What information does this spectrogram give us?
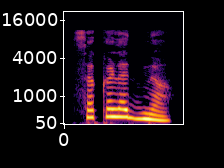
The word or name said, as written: ಸಕಳಜ್ಞೆ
